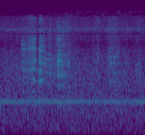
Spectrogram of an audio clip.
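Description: Faint rustling of a long strip of thin toilet paper being pulled out and unfolded by hand, a few soft crinkles about half a second to a second in.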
